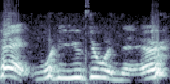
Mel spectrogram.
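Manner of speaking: super intimidating, threatening, manly voice. A player's character uses magic to call out in an intimidating, manly voice. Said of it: "make my voice sound super intimidating and manly".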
